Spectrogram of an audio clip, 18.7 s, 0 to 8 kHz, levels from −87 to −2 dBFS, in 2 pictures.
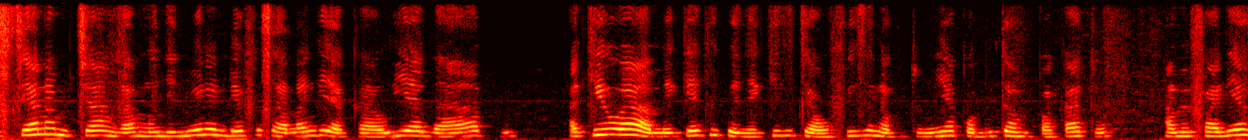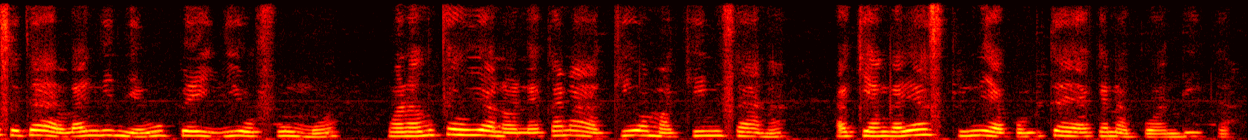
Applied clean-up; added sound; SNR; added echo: none; none; none; none.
